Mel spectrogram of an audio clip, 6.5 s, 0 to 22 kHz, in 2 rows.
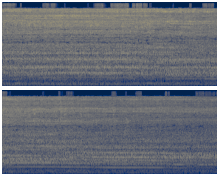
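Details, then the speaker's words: Sieg mini lathe factory motor run on about 50 V with a new belt, head unmounted. The electric whine sags as the motor slows, and smoke appears. Polyurethane coating helped but shorts likely remain in the windings; it is being replaced with a brushless motor. "Oh, I hear it slowing down. And I am seeing some smoke coming out over here."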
